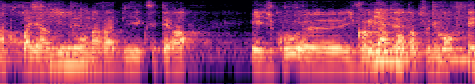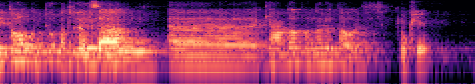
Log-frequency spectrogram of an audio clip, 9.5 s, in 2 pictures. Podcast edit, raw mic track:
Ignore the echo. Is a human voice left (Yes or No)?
Yes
